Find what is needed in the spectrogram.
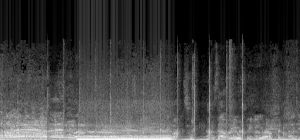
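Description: Electric guitar noodling on stage between songs, with a loud strummed chord ringing for about two seconds from about a second and a half in, then dropping back to quieter playing under band members' voices and laughter.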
